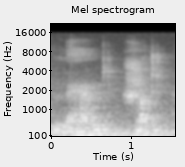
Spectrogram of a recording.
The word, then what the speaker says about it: Landshut: You would pronounce it Landshut, and it is Landshut.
